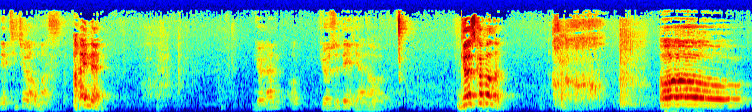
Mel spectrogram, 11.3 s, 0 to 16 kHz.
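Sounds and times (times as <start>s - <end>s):
speech: 0.0s - 1.7s, 3.8s - 5.9s, 6.8s - 7.6s, 8.3s - 8.8s, 9.9s - 11.0s
person imitating snoring with a throaty drone: 8.3s - 9.9s.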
